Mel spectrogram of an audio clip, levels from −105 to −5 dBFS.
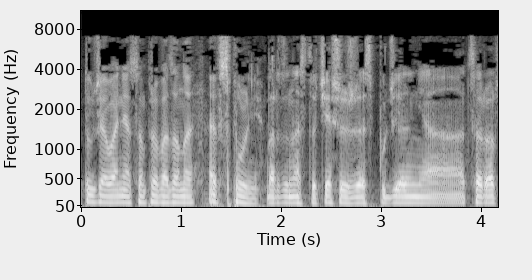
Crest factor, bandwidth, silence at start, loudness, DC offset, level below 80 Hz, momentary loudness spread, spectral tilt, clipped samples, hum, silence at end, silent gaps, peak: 16 dB; 7.4 kHz; 0.05 s; -17 LUFS; under 0.1%; -40 dBFS; 3 LU; -5.5 dB/octave; under 0.1%; none; 0 s; none; 0 dBFS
